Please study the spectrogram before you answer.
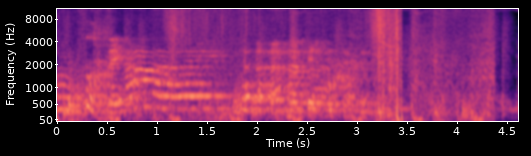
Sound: laughs

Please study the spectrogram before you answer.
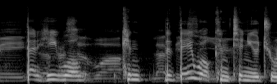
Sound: speaking French

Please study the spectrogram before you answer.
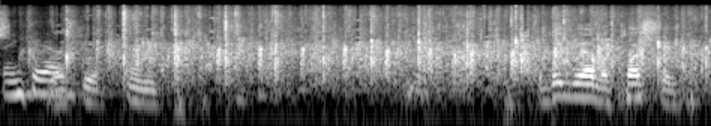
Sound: audience applauds

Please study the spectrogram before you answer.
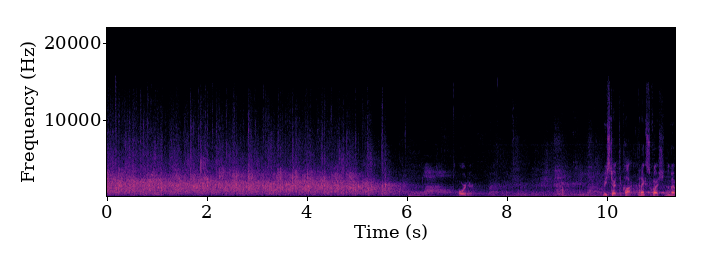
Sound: applause

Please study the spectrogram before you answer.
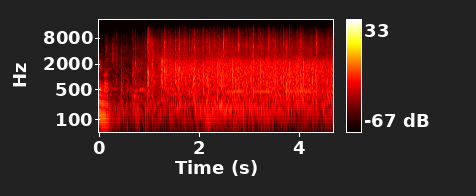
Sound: audience applauding

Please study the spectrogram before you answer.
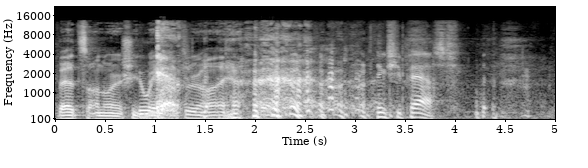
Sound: laughter

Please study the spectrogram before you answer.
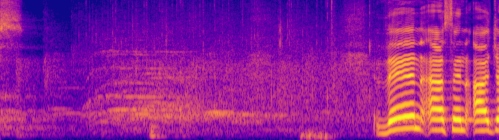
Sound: attendees applauding

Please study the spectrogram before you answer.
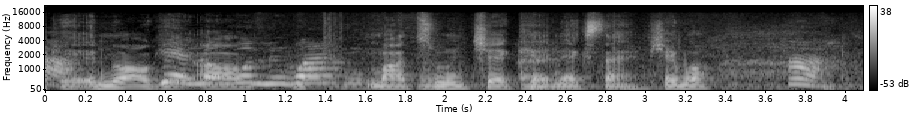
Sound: speaking in foreign language

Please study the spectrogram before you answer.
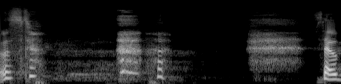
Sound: laughs

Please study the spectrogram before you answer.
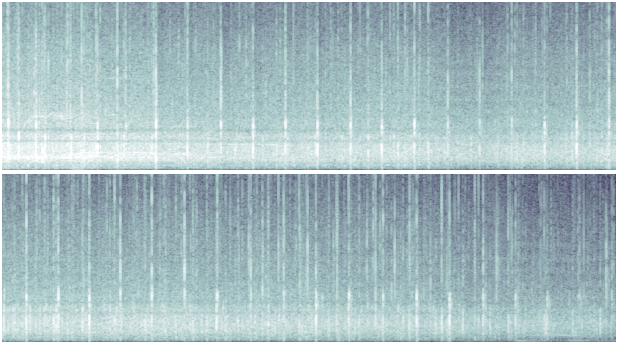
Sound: cheers and applause

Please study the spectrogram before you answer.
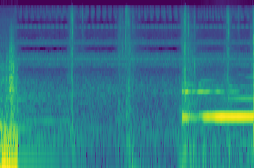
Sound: crickets chirping; dramatic music

